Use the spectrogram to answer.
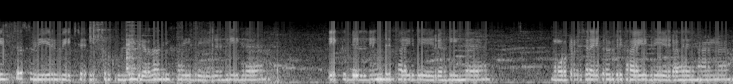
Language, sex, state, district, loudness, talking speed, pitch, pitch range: Punjabi, female, Punjab, Fazilka, -14 LUFS, 170 wpm, 220 Hz, 210-230 Hz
